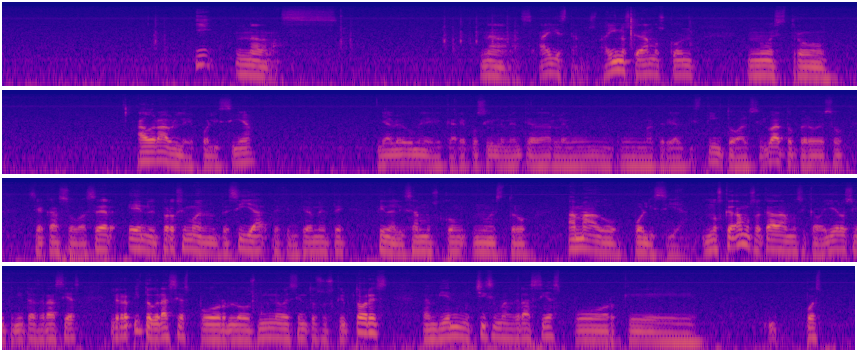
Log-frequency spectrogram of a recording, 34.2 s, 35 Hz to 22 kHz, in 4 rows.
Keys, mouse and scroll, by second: 1.5 KP_Subtract, 3.3 KP_1, 4.4 KP_Subtract, 5.2 click, 6.3 shift+click, 7.1-12.4 shift+drag, 12.5 click, 13.7 click, 15.9 click, 16.8 middle click, 16.9-18.8 middle drag.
